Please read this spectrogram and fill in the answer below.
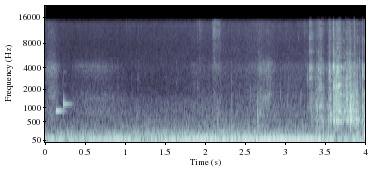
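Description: Steady low hum with scattered small clicks and scrapes, then a short flurry of rustling and clattering near the end as parts of a disassembled PS5 are handled on the workbench.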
